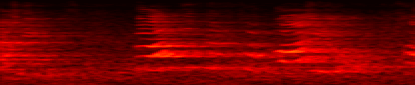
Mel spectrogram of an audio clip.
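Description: Actors' high-pitched raised voices in a large hall, coming in about two-thirds of a second in after a brief lull.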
